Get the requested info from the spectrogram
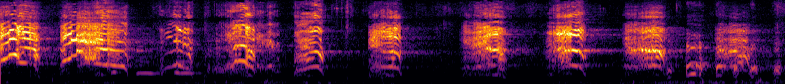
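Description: Bantam chickens calling: about a dozen short calls, each rising and falling in pitch, in quick irregular succession.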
